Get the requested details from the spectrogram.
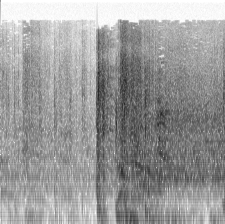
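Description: Football players collide in a tackle with a heavy thud.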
